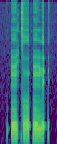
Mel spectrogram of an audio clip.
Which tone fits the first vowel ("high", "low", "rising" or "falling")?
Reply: low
